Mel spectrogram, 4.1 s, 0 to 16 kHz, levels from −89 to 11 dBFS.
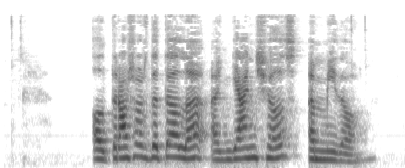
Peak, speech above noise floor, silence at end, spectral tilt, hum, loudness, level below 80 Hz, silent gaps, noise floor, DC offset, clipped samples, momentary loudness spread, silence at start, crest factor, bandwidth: -4 dBFS; 49 dB; 0.45 s; -4 dB/octave; none; -22 LUFS; -68 dBFS; none; -71 dBFS; under 0.1%; under 0.1%; 7 LU; 0.95 s; 18 dB; 11.5 kHz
